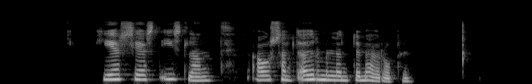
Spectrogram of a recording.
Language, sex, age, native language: Icelandic, female, 50-59, Icelandic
